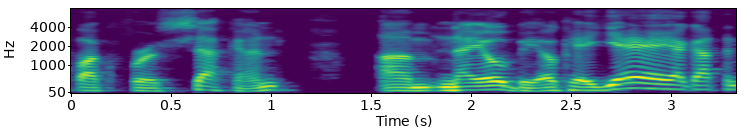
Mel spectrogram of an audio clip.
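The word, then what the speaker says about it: Niobe: at the chat box for a second um naobi okay yay I got the name right okay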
